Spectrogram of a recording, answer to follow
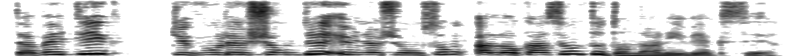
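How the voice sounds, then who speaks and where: A woman's voice: high-pitched, big pitch swings, fairly quick, no echo, clean studio sound. A woman playing an encouraging, persuasive royal father in a radio play, coaxing a child. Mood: urging.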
